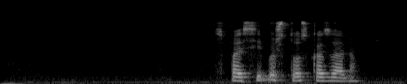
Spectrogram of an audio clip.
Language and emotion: Russian, neutral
